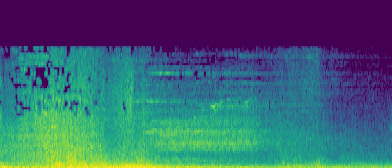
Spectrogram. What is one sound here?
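A game's victory fanfare swells with a whooshing burst and then fades.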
